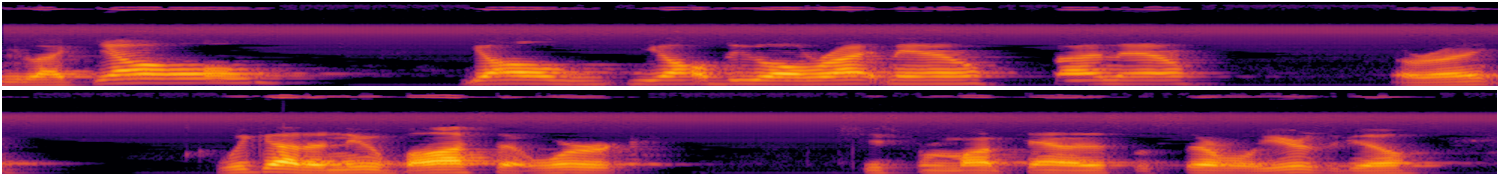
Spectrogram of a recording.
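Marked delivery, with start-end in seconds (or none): 0.3-5.0 very slow, lazy, drawn-out southern drawl. Imitating a person at work who speaks with a southern accent. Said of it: "speaks with a southern accent".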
